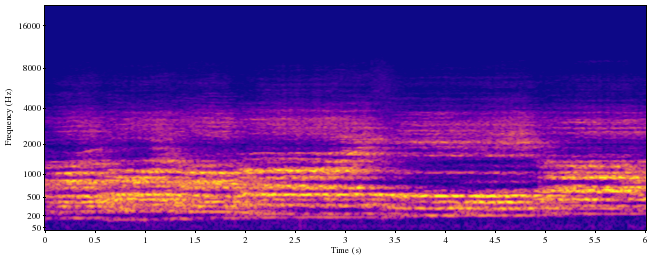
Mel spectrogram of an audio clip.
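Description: Mixed choir singing, entering suddenly and loudly on a full chord at the start, then holding long notes.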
